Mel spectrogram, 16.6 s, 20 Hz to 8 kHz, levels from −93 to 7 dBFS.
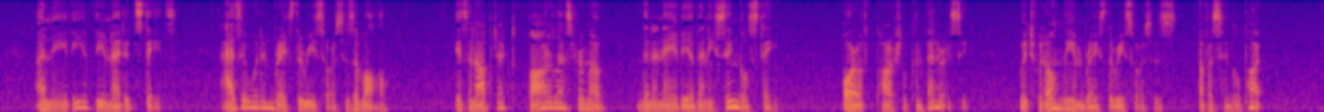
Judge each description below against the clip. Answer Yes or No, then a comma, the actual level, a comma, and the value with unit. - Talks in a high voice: No, low, 105 Hz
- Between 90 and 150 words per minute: Yes, average, 145 wpm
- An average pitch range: Yes, average, 4.4 semitones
